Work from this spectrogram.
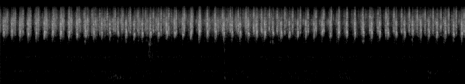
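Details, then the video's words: A common green grasshopper (Omocestus viridulus) gives a fast, dry ticking buzz of rapid, evenly spaced pulses, recorded in Tschenn, Italy, on 19 August 2019. "Omocestus viridulus -- Bunter Grashüpfer -- Common Green Grasshopper"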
